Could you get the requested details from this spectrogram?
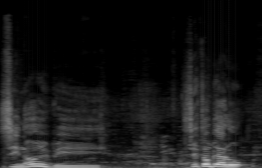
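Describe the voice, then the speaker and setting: Against crowd noise in the background, a man with a high pitch and lively intonation speaks at a very slow pace. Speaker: vlogger. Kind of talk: casual vlog narration. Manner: hesitant, many fillers.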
